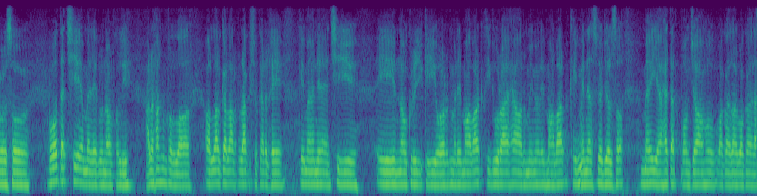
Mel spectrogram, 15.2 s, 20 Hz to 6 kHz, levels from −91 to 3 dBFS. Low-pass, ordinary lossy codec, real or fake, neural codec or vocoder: 5.4 kHz; none; fake; codec, 16 kHz in and 24 kHz out, 0.4 kbps, LongCat-Audio-Codec, fine tuned four codebook decoder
